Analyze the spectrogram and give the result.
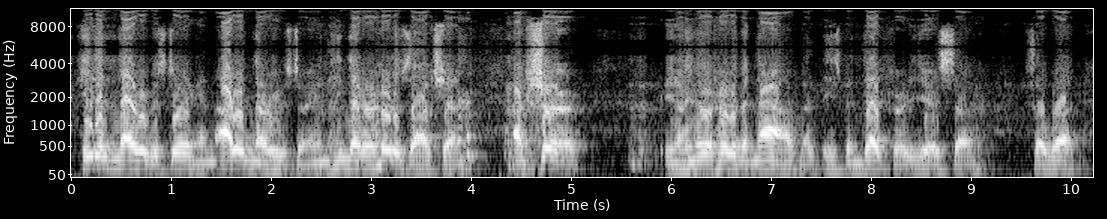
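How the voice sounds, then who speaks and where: An older man, a meditation teacher, talking casually at a retreat in a halting, rambling way with many restarts. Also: medium pitch, dark tone, poor audio.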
